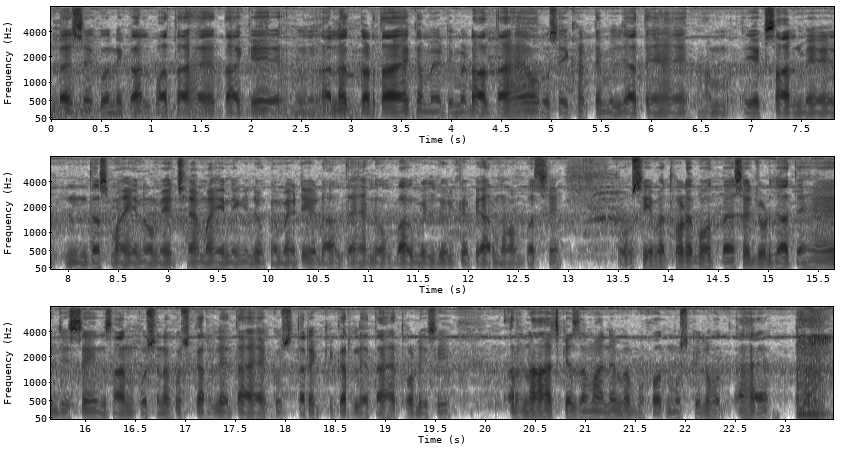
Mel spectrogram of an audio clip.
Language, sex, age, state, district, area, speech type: Urdu, male, 18-30, Uttar Pradesh, Gautam Buddha Nagar, rural, spontaneous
